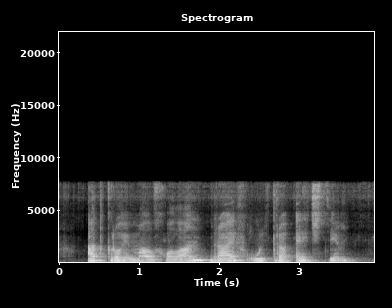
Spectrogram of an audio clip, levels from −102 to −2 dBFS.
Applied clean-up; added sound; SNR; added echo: neural separator model SepFormer DNS4.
